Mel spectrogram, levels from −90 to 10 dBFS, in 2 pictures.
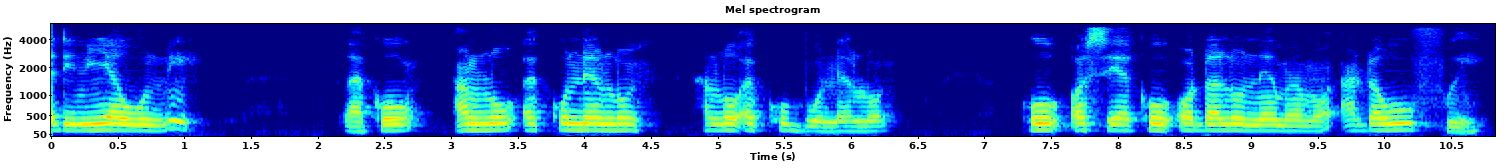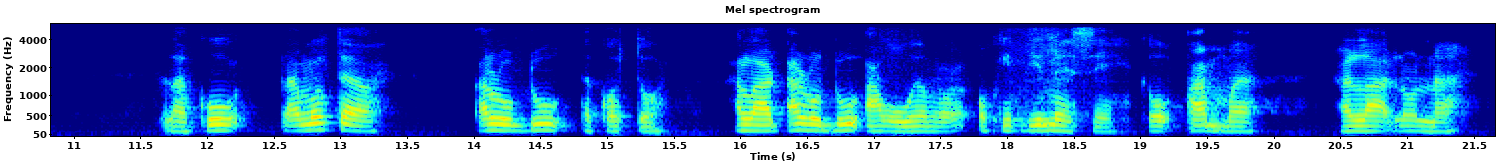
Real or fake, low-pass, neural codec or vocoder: fake; 5.4 kHz; codec, 16 kHz, 2 kbps, X-Codec, HuBERT features, trained on LibriSpeech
